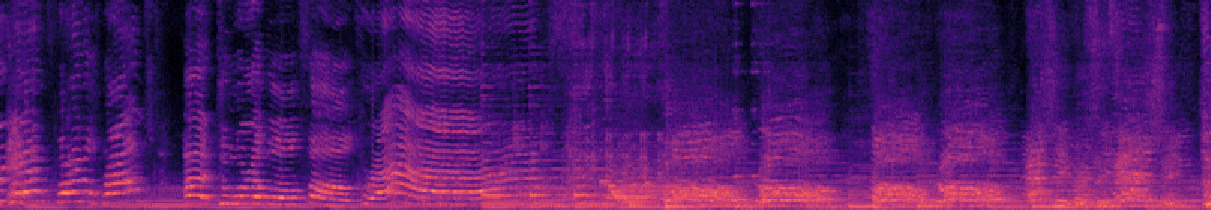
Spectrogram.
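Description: A cast singing a musical number over live instrumental accompaniment. About four seconds in, one voice holds a high note that rises and falls. From about six seconds the voices sing together as a group.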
